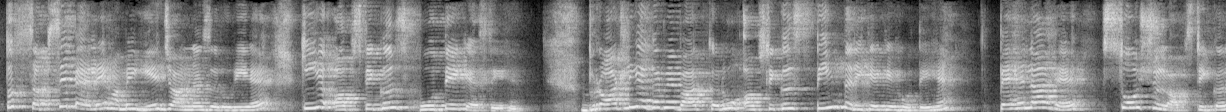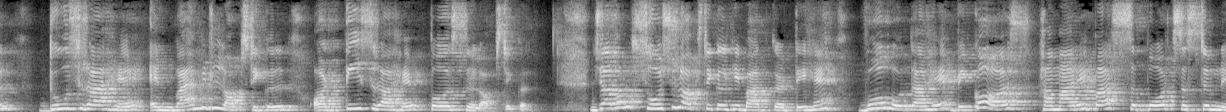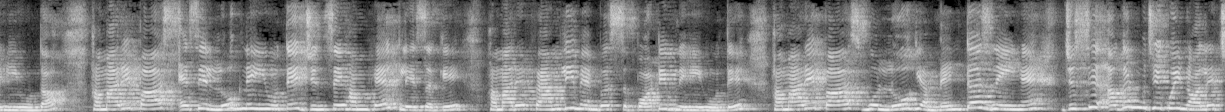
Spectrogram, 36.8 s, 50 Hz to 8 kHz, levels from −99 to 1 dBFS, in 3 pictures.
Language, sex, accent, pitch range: English, female, Indian, 230-310 Hz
